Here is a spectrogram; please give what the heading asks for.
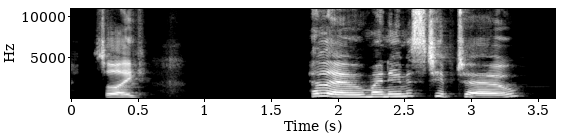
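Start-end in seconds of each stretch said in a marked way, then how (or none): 1.8-3.4 posh, classy gentleman voice. Imagining how the character Tiptoe would sound, the speaker tries his classy gentleman voice. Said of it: "very like business-esque voice. Like he'd be very classy gentleman".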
